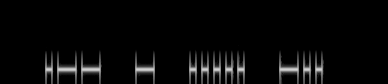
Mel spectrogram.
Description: Morse code, heard as a keyed tone, about 20 wpm, spaced as for 15 wpm, 700 Hz. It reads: WT5D
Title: 173 Lesson 28g - Number 9 - Call Signs 20wpm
